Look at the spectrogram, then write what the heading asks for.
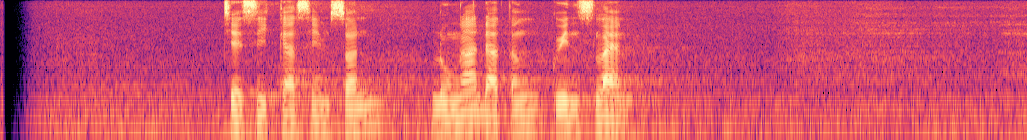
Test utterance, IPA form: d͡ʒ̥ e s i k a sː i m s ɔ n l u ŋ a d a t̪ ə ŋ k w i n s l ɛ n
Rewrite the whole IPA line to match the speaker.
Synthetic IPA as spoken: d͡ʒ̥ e s i k a s i m s ɔ n l u ŋ a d a t̪ ə ŋ k w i n s l ɛ n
